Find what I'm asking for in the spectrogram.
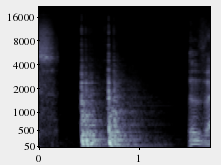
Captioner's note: clunk Clunk!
